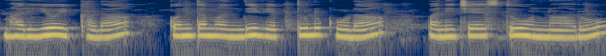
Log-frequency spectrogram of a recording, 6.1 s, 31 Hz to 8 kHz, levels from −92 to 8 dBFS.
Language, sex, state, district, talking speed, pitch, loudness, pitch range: Telugu, female, Andhra Pradesh, Sri Satya Sai, 70 wpm, 230 Hz, -15 LUFS, 215-245 Hz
